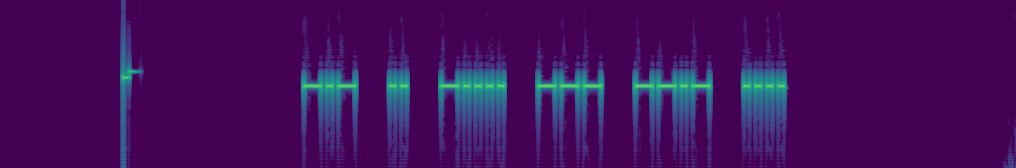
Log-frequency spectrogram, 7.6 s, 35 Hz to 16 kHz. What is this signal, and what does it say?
Morse code, heard as a keyed tone, about 28 wpm, spaced as for 20 wpm, 700 Hz. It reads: KI6OQH
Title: USA Call Signs - 2x Character Spacing - 28wpm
